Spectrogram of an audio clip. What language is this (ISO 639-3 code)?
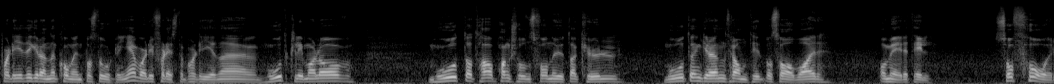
nor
